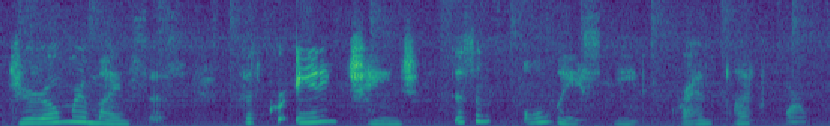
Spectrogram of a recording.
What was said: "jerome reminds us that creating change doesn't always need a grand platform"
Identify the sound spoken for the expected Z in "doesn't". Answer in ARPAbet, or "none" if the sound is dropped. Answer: Z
